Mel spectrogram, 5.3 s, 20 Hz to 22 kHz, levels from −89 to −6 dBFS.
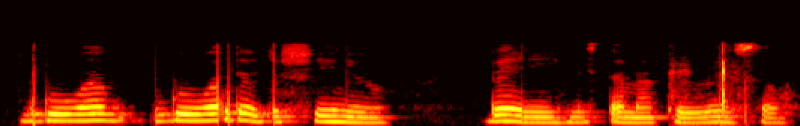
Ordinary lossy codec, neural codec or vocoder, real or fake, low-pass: none; none; real; 5.4 kHz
